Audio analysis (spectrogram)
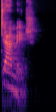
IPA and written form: ˈdæmɪʤ (damage)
